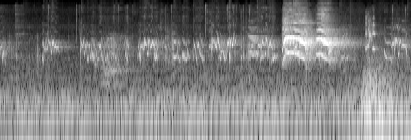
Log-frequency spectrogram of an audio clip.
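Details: Budgies chirping: a steady chatter of soft high warbling notes, rising to a louder burst of harsh squawky calls near the end.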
